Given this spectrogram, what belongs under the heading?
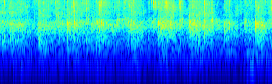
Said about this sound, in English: Can we give a round of applause for all our kids workers and kids leaders?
